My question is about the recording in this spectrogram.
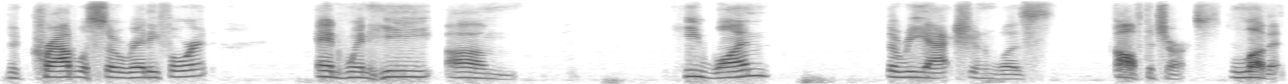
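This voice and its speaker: A man's voice: fairly high pitch, slow, pauses often, a bit bright, dry recording, highs cut off. A middle-aged man, a wrestling promoter, talking earnestly in a casual interview, often restarting his sentences. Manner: earnest, rambling with many restarts.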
